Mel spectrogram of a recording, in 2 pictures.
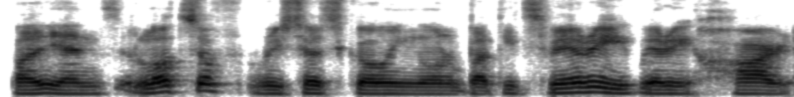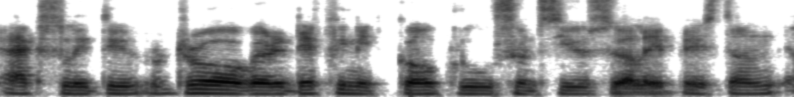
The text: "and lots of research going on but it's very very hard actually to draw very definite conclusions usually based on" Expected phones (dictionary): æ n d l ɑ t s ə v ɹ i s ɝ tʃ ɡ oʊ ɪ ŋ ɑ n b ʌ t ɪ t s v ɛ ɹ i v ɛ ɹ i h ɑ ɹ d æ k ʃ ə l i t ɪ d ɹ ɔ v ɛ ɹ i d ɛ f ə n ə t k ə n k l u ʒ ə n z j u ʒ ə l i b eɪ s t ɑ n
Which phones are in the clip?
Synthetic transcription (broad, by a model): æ n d l ɑ t s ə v ɹ i s ɝ tʃ ɡ oʊ ɪ ŋ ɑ n b ʌ t ɪ t s v ɛ ɹ i v ɛ ɹ i h ɑ ɹ d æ k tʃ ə l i t ɪ d ɹ ɔ v ɛ ɹ i d ɛ f ə n ə t k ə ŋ k l u ʃ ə n s j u ʃ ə l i b eɪ s t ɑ n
